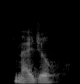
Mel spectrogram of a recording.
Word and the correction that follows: Niger: It's actually Niger.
